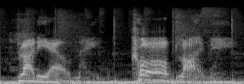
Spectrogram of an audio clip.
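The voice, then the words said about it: Put-on cockney accent. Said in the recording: “It's kind of cockney.”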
